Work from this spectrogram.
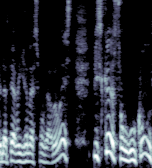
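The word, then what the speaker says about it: Sun Wukong: pérégrination vers l'ouest puisque sukong c'est la prononciation chinoise donc originale de s Goku s Goku c'est la prononciation japonaise tin voilà donc quand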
